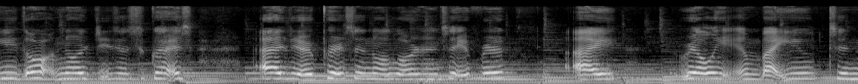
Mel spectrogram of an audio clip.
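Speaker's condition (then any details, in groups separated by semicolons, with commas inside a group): Cerebral palsy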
